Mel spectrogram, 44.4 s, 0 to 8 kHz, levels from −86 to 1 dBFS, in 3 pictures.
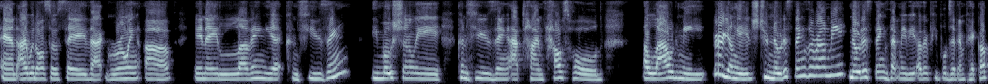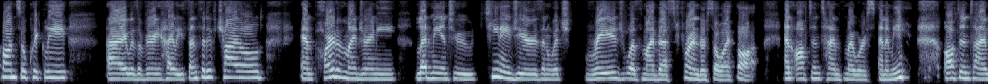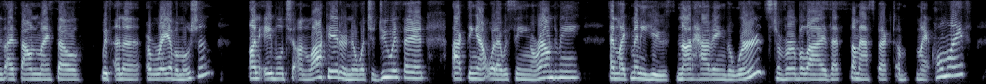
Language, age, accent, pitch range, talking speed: English, 20-39, American, 180-215 Hz, 160 wpm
